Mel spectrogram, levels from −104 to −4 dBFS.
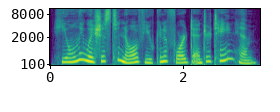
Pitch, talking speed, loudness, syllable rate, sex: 260 Hz, 230 wpm, -17 LUFS, 5.8 syllables/s, female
